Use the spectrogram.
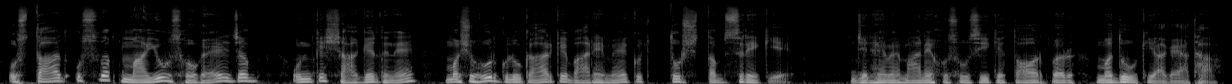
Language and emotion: Urdu, sad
